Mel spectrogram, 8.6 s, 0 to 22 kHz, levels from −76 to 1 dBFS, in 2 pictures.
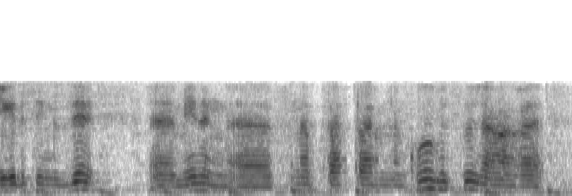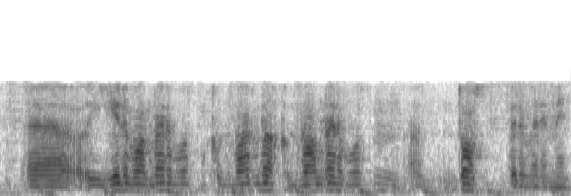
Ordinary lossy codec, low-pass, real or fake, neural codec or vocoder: AAC, 16 kbps; 7.2 kHz; real; none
